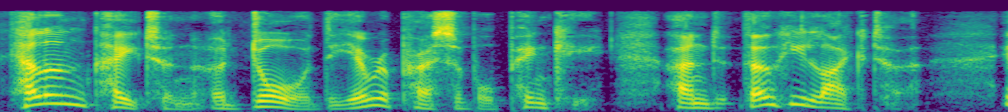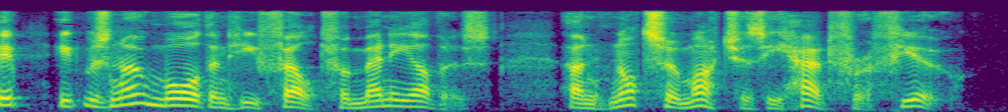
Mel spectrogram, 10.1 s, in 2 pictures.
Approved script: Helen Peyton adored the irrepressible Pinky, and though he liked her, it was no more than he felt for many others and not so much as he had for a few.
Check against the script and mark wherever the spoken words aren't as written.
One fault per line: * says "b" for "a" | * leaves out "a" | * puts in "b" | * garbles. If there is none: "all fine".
* puts in "it"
